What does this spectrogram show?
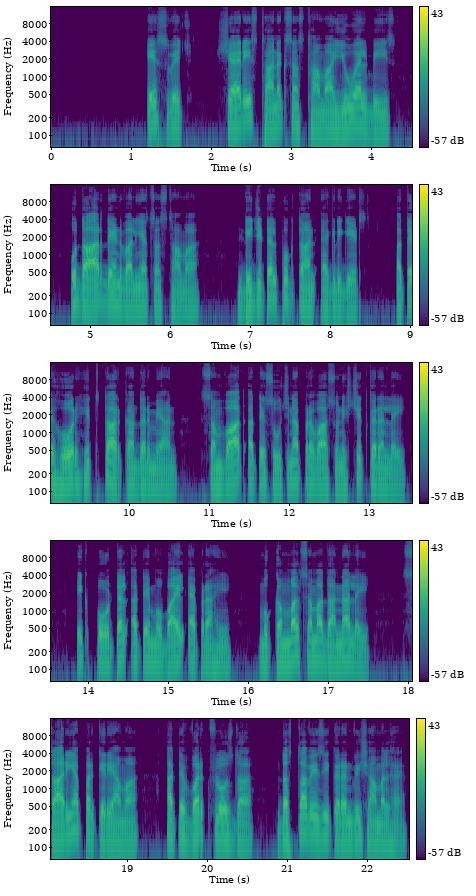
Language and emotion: Punjabi, neutral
